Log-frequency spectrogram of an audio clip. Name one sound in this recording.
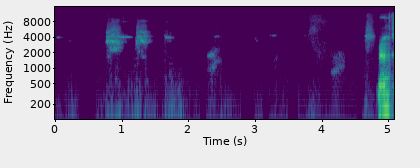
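An elderly man speaks calmly and close by, in short phrases.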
